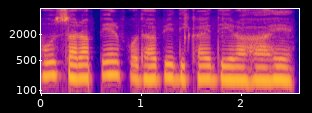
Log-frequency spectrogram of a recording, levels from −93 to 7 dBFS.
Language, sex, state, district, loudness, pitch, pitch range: Hindi, female, Arunachal Pradesh, Longding, -16 LUFS, 185 Hz, 180-200 Hz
